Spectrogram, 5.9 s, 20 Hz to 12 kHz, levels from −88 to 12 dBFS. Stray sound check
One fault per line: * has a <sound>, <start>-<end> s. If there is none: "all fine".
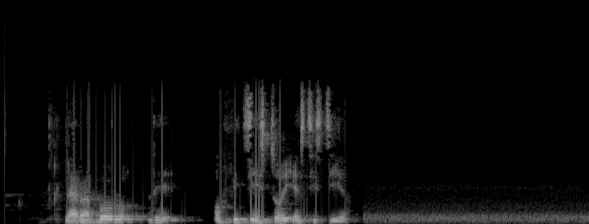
all fine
